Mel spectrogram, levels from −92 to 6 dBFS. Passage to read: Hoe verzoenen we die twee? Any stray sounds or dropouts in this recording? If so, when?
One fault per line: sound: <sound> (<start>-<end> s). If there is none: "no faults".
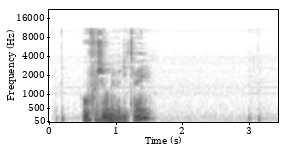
no faults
